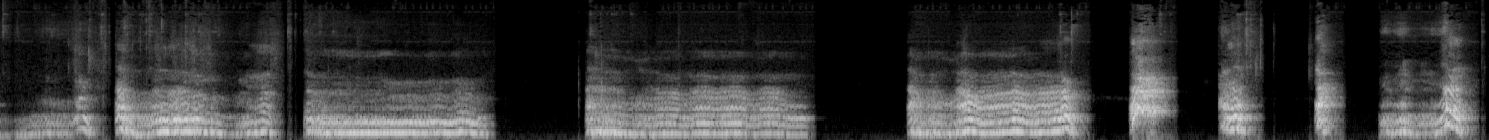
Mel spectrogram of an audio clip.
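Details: Pet Chihuahua afraid of a stuffed animal horse, growling in long sustained rumbling stretches separated by brief pauses, ending in a series of short clipped yaps.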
